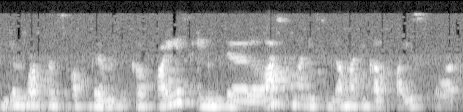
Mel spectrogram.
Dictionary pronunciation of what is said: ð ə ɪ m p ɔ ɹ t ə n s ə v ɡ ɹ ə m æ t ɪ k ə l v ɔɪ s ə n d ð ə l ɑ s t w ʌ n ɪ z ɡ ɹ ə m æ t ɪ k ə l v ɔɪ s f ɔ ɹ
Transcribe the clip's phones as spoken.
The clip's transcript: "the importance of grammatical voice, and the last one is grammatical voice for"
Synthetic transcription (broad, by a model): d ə ɪ m p ɔ ɹ t ə n s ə f ɡ ɹ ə m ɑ t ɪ k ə l f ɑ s ə n d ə l ɑ s t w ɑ n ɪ s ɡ ɹ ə m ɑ t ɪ k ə l f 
